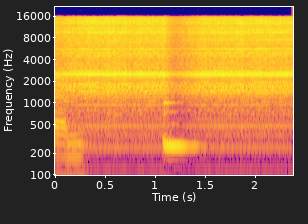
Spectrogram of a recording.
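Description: Dremel rotary tool spinning a cutoff wheel at high speed with a steady high whine, with the Sherline lathe's spindle running at the same time; the wheel is running free, not yet brought into the steel rod.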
